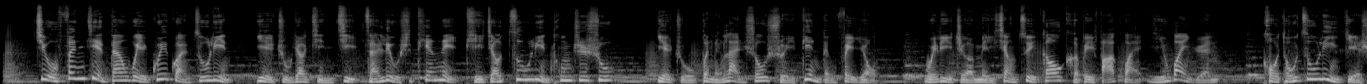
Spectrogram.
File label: Tenancy Control of Subdivided Units Radio Putonghua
